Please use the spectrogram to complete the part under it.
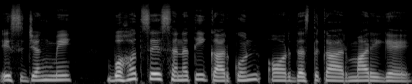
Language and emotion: Urdu, neutral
